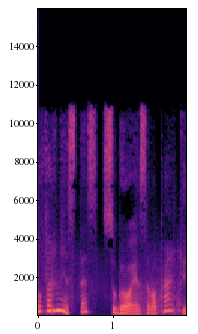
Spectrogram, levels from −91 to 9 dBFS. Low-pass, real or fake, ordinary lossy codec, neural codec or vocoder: 10.8 kHz; fake; MP3, 64 kbps; codec, 24 kHz, 0.9 kbps, WavTokenizer, large speech release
